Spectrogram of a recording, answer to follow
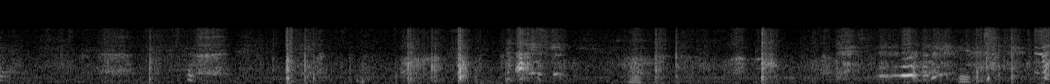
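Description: Boxing gloves landing punches as sharp slaps, a handful spread over the seconds, with hard breathing and sniffing between them.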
